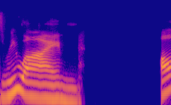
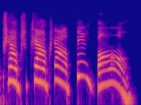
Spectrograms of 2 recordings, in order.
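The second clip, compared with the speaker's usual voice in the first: sound effect noises; 11 semitones higher than usual. Shown as a demonstration. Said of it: "that's what they would have sounded like".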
